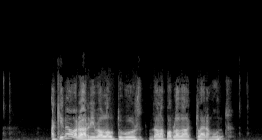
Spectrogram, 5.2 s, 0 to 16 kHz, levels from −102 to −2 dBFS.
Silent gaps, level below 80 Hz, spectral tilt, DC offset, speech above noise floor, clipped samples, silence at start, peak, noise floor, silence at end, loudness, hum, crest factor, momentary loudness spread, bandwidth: none; -54 dBFS; -9 dB/octave; under 0.1%; 54 dB; under 0.1%; 1 s; -6 dBFS; -76 dBFS; 0.8 s; -24 LUFS; none; 18 dB; 12 LU; 6.8 kHz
